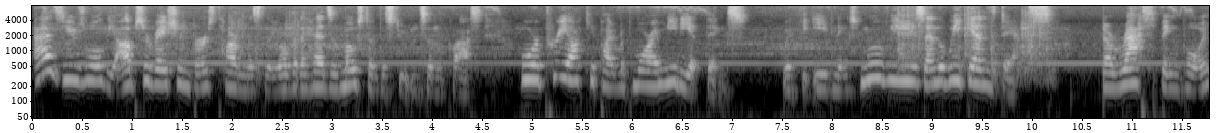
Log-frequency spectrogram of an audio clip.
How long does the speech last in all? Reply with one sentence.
You can hear the speech for 12 seconds altogether.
